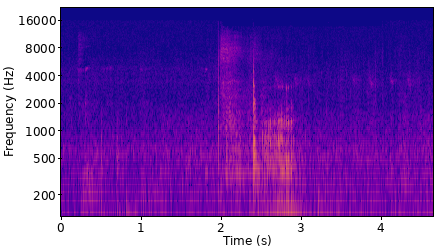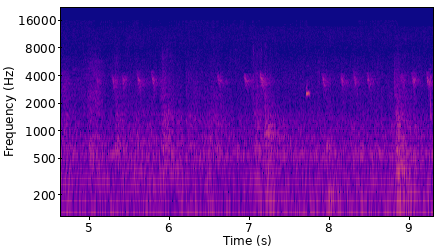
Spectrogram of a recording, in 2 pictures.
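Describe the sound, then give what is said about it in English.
Bird number 167 gives an alarm call: short, sharp, high chips repeated at irregular intervals, fairly faint against a steady outdoor background, with a brief louder rustling burst near the start. “was 167 giving an alarm call.”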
